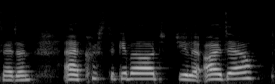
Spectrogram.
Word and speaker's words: Eden: cook or eden cook some people don't pronounce it eden it's edin uh krista gibbard julia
